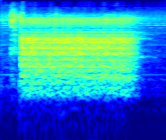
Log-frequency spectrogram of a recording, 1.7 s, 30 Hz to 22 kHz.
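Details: Yaesu FT-757GX transceiver, repaired after no display lights and no receive: a clean burst of even static for about a second shows the receiver working, with 12 dB SINAD at about 0.25 microvolts on FM.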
